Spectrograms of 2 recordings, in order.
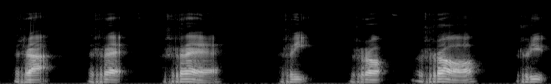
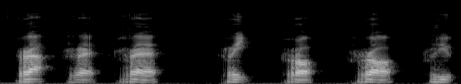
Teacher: This word here that looks like a P, so it can be misleading at the beginning, is the Greek R, but it's not pronounced exactly as the English R. It's pronounced more like an Italian R because it's the rolled R.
